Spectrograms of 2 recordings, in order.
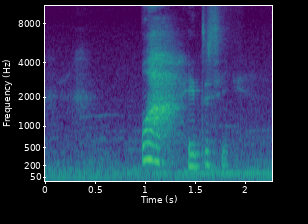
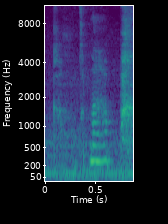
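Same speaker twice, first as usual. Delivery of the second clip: soft, higher-pitched cooing worry; mock concern; 5 semitones higher, 8 dB quieter than usual. Fan asking the second lead what is wrong, softly concerned. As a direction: gently fuss over them, pretending.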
